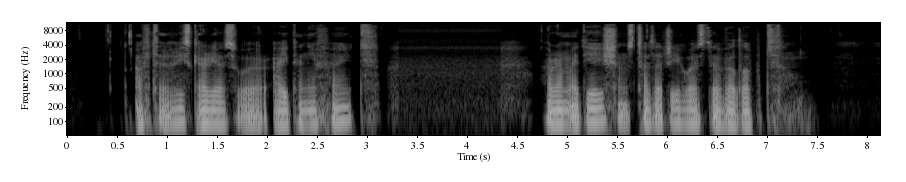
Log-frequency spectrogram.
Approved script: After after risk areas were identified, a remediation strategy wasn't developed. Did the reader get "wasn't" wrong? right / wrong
wrong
